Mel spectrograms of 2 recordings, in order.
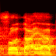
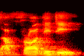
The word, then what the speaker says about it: Aphrodite: came from afrodity okay guys this is not pronounced as Aphrodite please stop saying Aphrodite this is afrodity okay afrodity got changed to Venus okay this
